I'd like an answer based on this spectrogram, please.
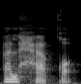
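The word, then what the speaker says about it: الحاقة: the difference so in the first time i said al hakka and i continued reading i pronounced the te murmuta like any other tech but when i stopped at it i turned the tat marbuuta into a head so i said same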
